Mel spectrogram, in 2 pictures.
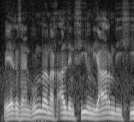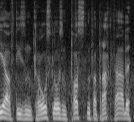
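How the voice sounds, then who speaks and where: A male actor playing a lonely, fearful and suspicious railway signalman in a German radio play, brooding and halting with sudden intensity. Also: medium pitch, fairly even intonation, darkish tone, lightly acted. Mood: lonely, confiding.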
